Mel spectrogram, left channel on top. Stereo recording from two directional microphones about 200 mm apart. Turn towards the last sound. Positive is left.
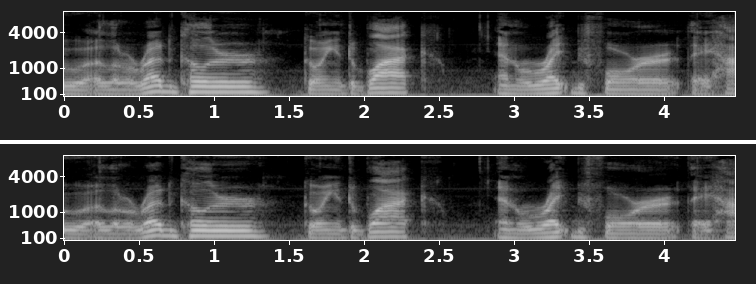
turn(degrees=15)  # may be behind; listen again after turning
